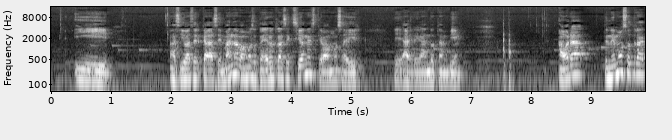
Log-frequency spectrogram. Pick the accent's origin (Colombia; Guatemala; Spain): Guatemala; Es un libro que, como guatemaltecos, es bueno que lo tengamos.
